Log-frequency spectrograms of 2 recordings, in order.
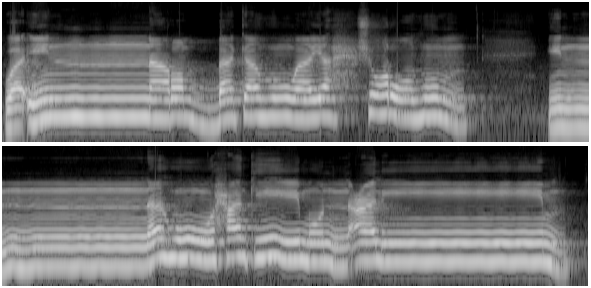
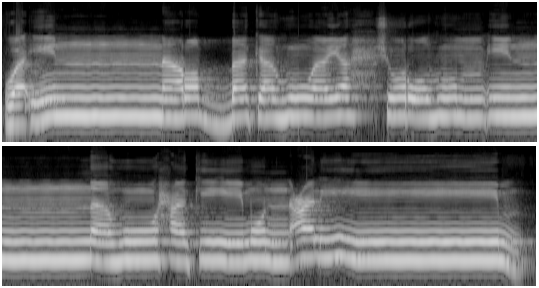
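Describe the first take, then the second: First: The reader stops partway through the verse. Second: The reader continues without stopping midway. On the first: "Itu contoh jim yang berhenti" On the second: "Atau boleh terus"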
